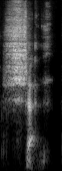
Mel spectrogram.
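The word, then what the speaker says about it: Chasles: Alors, une relation extrêmement importante, ce qu'on appelle la relation de châle. Voyez bien comment ça s'écrit. Il y a un S ici et ça se prononce chale.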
